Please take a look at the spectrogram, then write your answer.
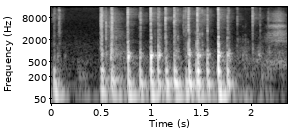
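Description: Rapid typing on a computer keyboard as an API key name is entered, a dense run of close, crisp key clicks with brief pauses at the start and end, no voices.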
